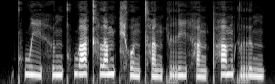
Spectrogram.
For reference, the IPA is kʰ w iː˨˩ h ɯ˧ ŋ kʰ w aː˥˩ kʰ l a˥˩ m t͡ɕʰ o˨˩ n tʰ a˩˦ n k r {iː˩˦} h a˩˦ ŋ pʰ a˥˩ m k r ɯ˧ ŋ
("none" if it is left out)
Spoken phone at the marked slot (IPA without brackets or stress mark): iː˧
